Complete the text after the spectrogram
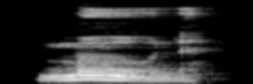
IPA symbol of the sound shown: u:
